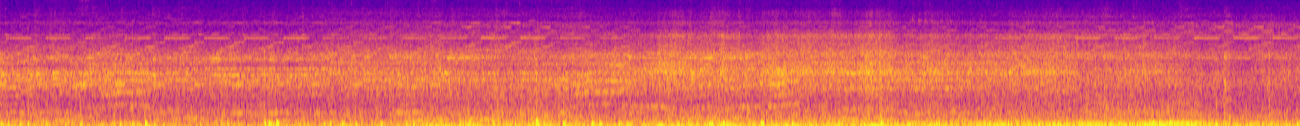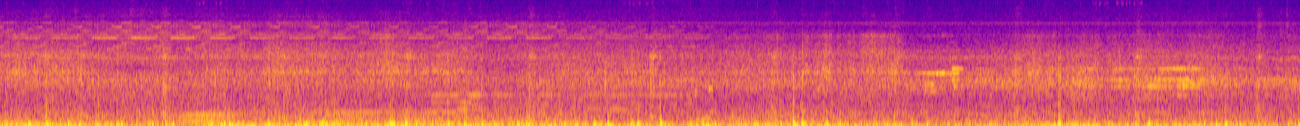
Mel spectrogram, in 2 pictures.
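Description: Wind rush and road rumble on a camera mounted on a moving bicycle riding alongside city traffic, a steady low roar with small knocks from bumps in the pavement.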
